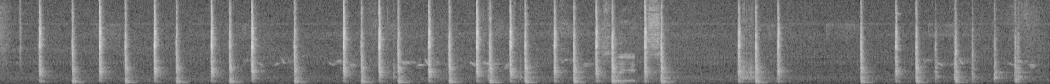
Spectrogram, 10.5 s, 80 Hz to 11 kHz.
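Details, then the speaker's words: Circa-1991 Craftsman riding mower, key start with battery plus jump box after cleaning terminals: sharp dry clicks in uneven bursts, about three a second, no cranking; starter connector broken, starter toast. "Uhoh. I think we got a messed up starter."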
